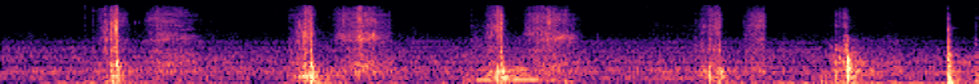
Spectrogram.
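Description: Food is cut into thin slices with slow, steady chopping strokes, about six firm knife taps spaced roughly a second apart. A faint scraping sound runs underneath, and no one speaks.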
